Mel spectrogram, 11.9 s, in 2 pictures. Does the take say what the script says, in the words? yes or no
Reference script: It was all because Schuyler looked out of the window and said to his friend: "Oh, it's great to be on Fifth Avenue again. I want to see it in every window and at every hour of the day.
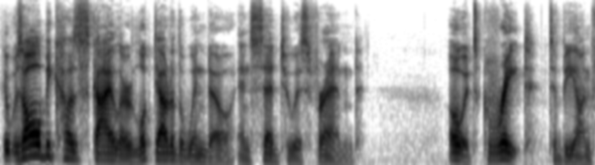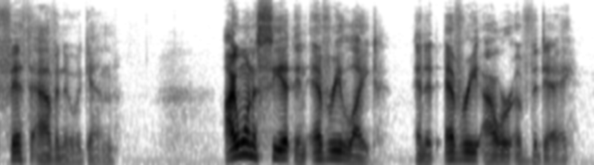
no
